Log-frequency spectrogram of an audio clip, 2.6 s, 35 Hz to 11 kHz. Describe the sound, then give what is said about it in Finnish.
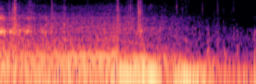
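A Lada car, its body a licensed copy of the Fiat 124, idles with a steady low engine hum, then is switched off about halfway through, its rumble dying away and leaving a quiet stillness. “Joo, sammutetaan auton välillä”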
